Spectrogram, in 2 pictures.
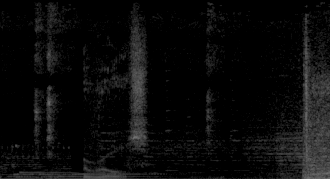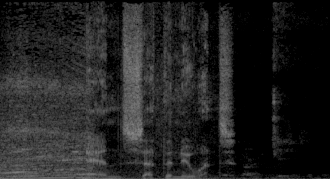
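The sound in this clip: A car engine revs in a driving video being played back. There is talk and quieter sound at first, then a burst of engine noise whose pitch sweeps up and down with the revving.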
